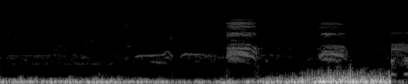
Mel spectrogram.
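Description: A bird gives two short, harsh caws, about two and a half and three and a quarter seconds in, over a strong, uneven rumble of wind on the microphone.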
